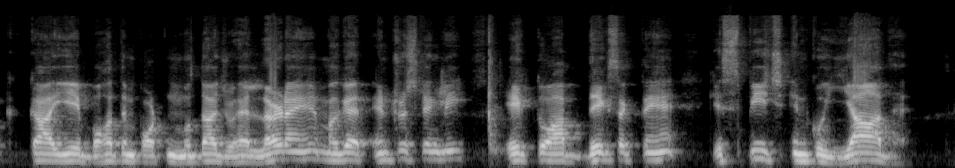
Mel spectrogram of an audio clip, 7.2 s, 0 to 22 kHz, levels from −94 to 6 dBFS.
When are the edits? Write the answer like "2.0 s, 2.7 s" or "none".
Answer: none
